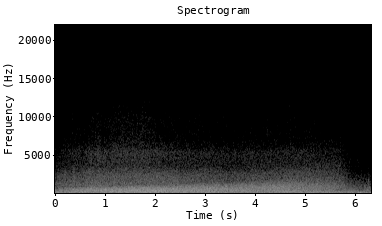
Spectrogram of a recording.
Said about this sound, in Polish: Oddychając dalej, wsłuchuj się w dźwięki fal, które słyszysz.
